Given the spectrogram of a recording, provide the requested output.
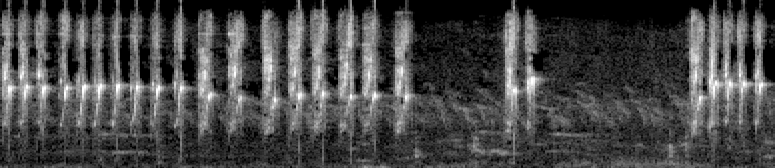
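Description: A Crimson Sunbird gives fast runs of thin, high, sharp chips, about five a second, then pauses before another burst. Faint soft rustling fills the gap.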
